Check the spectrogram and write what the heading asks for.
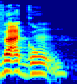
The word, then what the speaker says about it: wagon: And if you're talking about the car, they call it le wagon, like wagon, but they pronounce it like with a V, le wagon.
